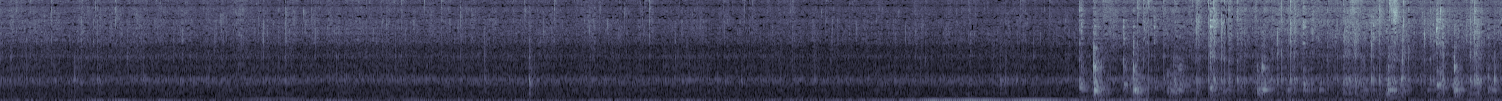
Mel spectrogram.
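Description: Onions, green chillies and curry leaves sizzling in hot oil in a pressure cooker, a steady frying hiss. About thirteen seconds in, stirring starts, with louder scrapes and clicks of a spoon against the pot over the sizzle.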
